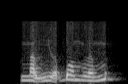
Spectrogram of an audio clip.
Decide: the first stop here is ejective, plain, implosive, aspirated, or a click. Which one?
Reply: implosive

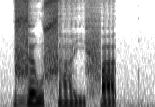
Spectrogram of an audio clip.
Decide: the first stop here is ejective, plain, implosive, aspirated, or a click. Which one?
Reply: plain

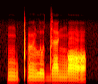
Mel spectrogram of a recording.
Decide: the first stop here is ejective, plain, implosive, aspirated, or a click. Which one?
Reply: ejective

